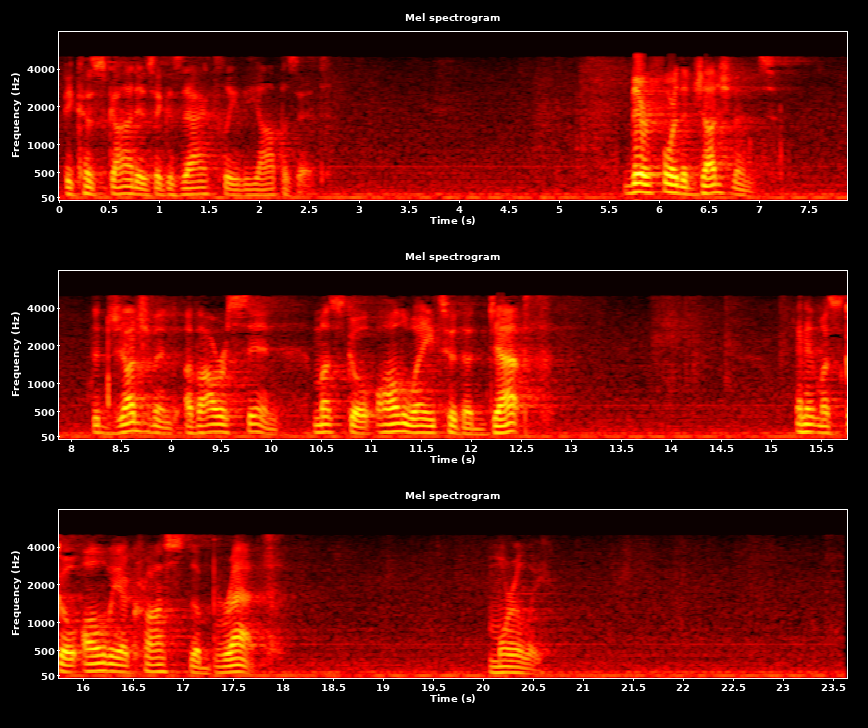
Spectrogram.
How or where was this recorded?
large echoing room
